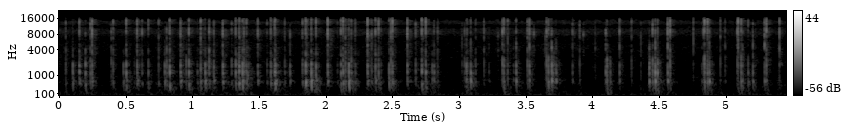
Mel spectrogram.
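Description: A small closed hardcover notebook of glossy cardboard, with a glossy printed Star Wars comic cover, is held in both hands and tapped and scratched on the cover with fingertips and nails. The result is a quick, uneven stream of light, dry taps mixed with soft scratchy rustling, sitting mostly in the midrange with little low end.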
